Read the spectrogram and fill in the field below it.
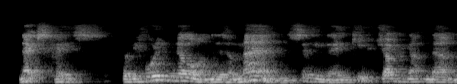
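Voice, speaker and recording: A man talks at a moderate pace, his pitch swinging very widely. His voice carries audible room echo. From England. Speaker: rabbi. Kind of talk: stand-up. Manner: halting.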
